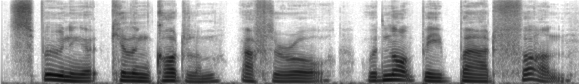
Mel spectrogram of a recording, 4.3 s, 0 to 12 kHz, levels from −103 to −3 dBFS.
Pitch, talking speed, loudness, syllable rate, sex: 145 Hz, 140 wpm, -17 LUFS, 4.2 syllables/s, male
